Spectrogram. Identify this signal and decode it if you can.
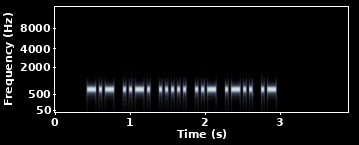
Morse code, heard as a keyed tone, about 32 wpm, 700 Hz. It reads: KF5ULA
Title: USA Call Signs - 6 Characters - 4x Character Spacing - 30wpm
